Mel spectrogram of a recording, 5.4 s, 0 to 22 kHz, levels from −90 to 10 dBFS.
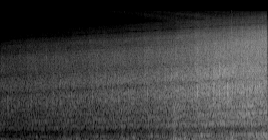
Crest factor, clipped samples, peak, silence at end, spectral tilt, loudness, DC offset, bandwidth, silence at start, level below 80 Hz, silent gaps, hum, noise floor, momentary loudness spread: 20 dB; under 0.1%; -10 dBFS; 0 s; 1 dB/octave; -25 LUFS; under 0.1%; 16 kHz; 0.15 s; -58 dBFS; none; none; -53 dBFS; 24 LU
